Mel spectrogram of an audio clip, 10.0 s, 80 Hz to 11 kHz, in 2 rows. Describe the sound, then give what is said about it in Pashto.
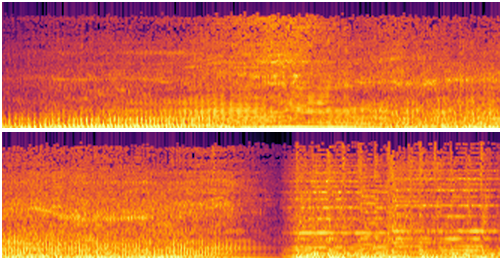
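Motorcycles of 125 cc and 150 cc riding off one after another, their loud engines droning and revving with wavering pitch. One engine briefly fades before another roars in strongly. “125 cc د سرو رنگونو موټر سایکل وي خو وسیم سره تور رنگ 150 cc موټر سایکل او وار په وار یو بل پسې روان شو”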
